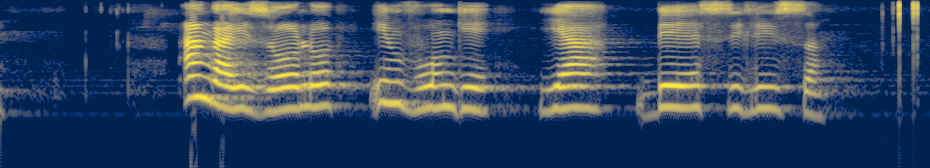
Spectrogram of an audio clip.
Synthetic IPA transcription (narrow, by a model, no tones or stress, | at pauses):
aŋɡʱajizɔlɔiɱvuŋɡɛ | ja | ɓesiliːsa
